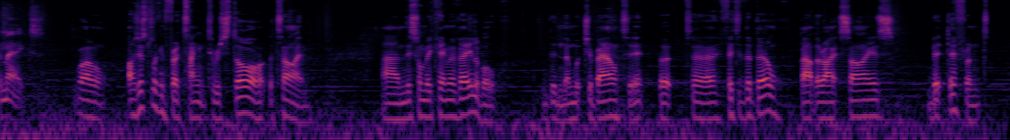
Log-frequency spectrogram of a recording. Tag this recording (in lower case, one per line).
music
speech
